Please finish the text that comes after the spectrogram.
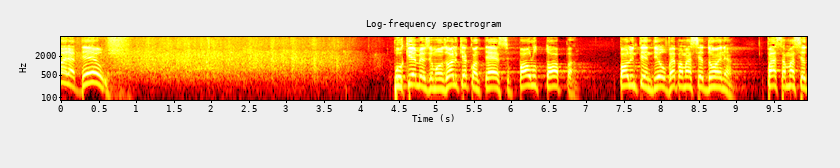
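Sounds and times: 
audience applause: 0:00.0 - 0:04.3
speech: 0:00.2 - 0:01.0, 0:04.5 - 0:09.9.

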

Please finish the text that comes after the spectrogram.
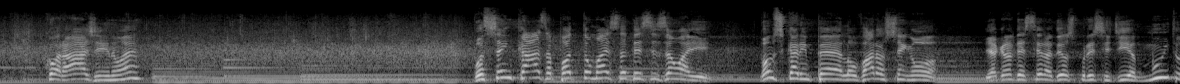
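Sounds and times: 
audience applause: 0:00.0 - 0:06.4
sustained keyboard chords: 0:00.4 - 0:11.7
speech: 0:00.5 - 0:02.0, 0:04.7 - 0:11.7.

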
